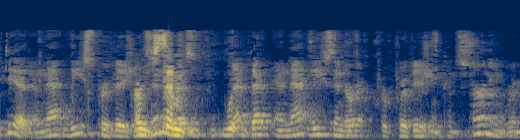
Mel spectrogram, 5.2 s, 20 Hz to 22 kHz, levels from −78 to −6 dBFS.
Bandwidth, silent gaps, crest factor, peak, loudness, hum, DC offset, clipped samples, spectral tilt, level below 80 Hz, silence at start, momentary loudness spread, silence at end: 9.4 kHz; none; 22 dB; 0 dBFS; -21 LUFS; none; under 0.1%; under 0.1%; -3.5 dB/octave; -62 dBFS; 0 s; 15 LU; 0 s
